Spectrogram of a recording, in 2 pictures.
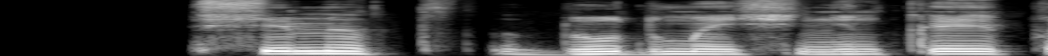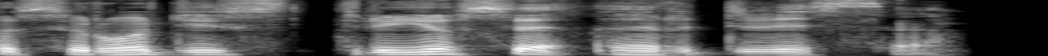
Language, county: Lithuanian, Alytus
